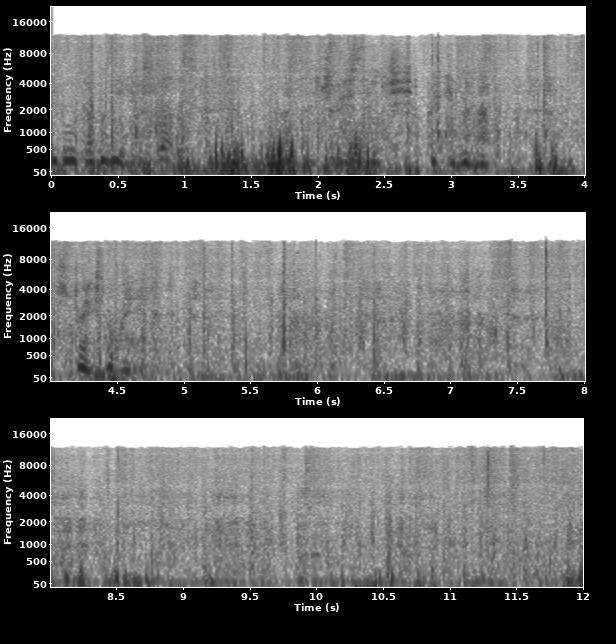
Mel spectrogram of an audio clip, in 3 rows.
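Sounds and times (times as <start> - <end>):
jogging footsteps on dirt: 0.0 - 12.0.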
